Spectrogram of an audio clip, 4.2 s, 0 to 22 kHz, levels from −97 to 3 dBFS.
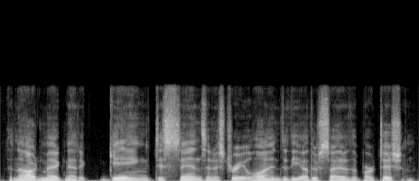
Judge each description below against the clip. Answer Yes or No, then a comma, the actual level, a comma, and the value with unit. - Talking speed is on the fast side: Yes, fast, 230 wpm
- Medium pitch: No, low, 125 Hz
